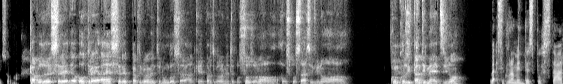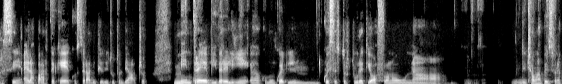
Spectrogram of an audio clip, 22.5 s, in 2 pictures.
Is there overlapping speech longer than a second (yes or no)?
no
